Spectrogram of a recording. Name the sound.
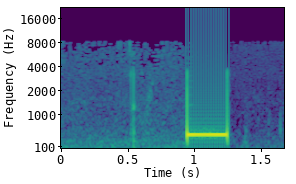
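telephone busy tone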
